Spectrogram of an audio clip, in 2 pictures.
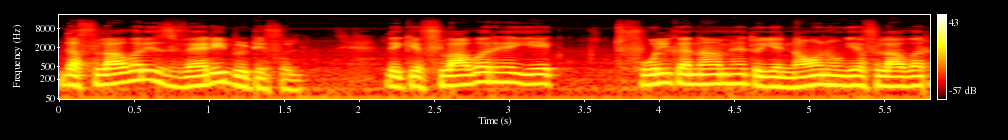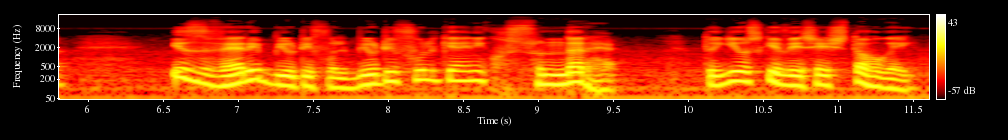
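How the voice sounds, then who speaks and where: A man's voice: medium pitch, mellow. A man teaching English grammar in a lesson, patiently reading out English definitions and explaining each one in Hindi.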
